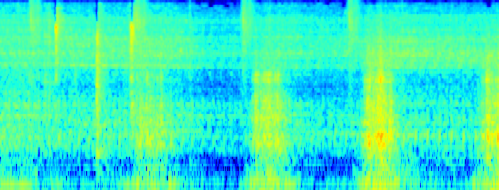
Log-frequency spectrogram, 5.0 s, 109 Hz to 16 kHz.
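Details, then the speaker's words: Frigidaire washer (model FGX831FS5) with a spin complaint: after the motor stops, the transmission and drum keep turning by inertia with a slow, rhythmic, fading swish. Normal coast-down; this model has no brake. "can see the motor is stopped, but the transmission has inertia, so it's still going to spin."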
